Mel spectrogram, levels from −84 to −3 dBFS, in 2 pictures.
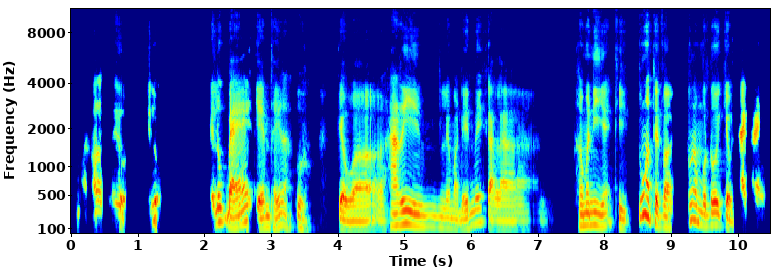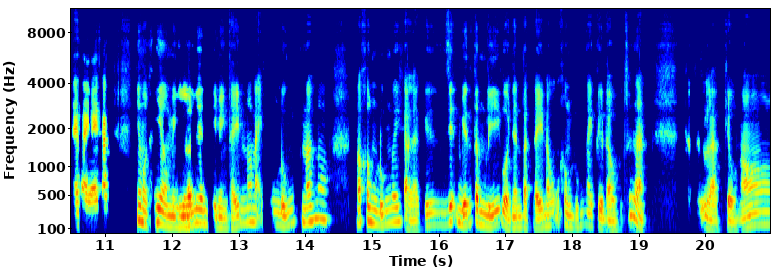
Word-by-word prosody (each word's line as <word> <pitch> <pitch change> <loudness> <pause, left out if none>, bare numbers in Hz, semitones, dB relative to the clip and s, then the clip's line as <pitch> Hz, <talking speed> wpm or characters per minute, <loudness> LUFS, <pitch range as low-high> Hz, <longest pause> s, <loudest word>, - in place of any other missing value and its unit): mà - - -17
nó - - -1
là - - +1
thay 405 - -8
đổi, 440 +1 +2 0.3
cái - - -8
lúc 425 - +5 0.7
cái - - 0
lúc 165 +1 +4
bé - - +7
ấy 90 - +1
thì - - +7
em 115 +3 +2
thấy 120 - 0
là, 120 -4 -5
ừ, 115 - 0 0.6
kiểu, 85 0 +5
à, 85 0 +2 0.3
Harry 130 0 +4 0.3
lên 105 -1 -5
mà 95 - -4
đến 100 +9 -1
với 160 +1 -2
cả - - +2
là 90 -1 -3 0.9
Hermione 130 0 +3
ấy 165 - -9
thì 95 -4 -3 0.2
đúng 240 - +6
là 230 - +9
tuyệt - - +7
vời, 110 -3 +2 0.2
đúng 190 - 0
là - - +3
một 125 -5 0
đôi 135 -1 +7
kiểu - - +5
trai - - +6
tài - - +4 0.2
trai - - +2
tài 105 - +4
gái 100 - +5
sắc. 165 - +5 0.4
Nhưng 180 -3 +2
mà 140 - 0
khi 160 -2 +5
mà 125 - +1
mình 115 -1 -1
lớn 115 +2 +5
lên 155 -2 0
thì - - -3
mình 105 -2 -4
thấy 120 - -1
nó 160 +4 -7
nại 160 - -5
không 140 -2 -9
đúng, 120 +6 -1
nó 165 +2 -1
nó 195 -1 -5 0.4
nó 150 - +2
không 150 -1 -2
đúng 140 +5 -3
với 165 +1 -3
cả - - 0
là 90 0 -4
cái 125 - -3 0.2
diễn 165 +1 0
biến 125 -1 +2
tâm 135 -4 +3
lý 120 +6 0
của - - +3
nhân 110 0 -4
vật 105 - -3
đấy, 100 +1 +2
nó 120 - -3
cũng - - -8
không 125 -5 -6
đúng 130 +6 -12
ngay 130 -1 -6
từ 100 - 0
đầu, 85 0 -4
tức - - -3
là - - +2 0.7
thật - - -14
sự - - -12
là, 90 -1 -1
kiểu, 85 - -1
nó 125 +7 -2
125 Hz, 250 wpm, -25 LUFS, 105-150 Hz, 0.9 s, là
